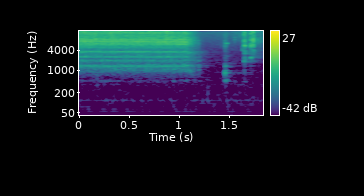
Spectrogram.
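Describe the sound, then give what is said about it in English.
An electric shaver, a Skull Shaver platinum model, buzzes steadily with its head tipped under running tap water for about a second to rinse out hairs, its motor whine mixed with a hiss of running water, then cuts off, leaving a few faint drips and clicks. “So you do this, and then that's just water. You tip in the head of the thing and you just run it.”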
